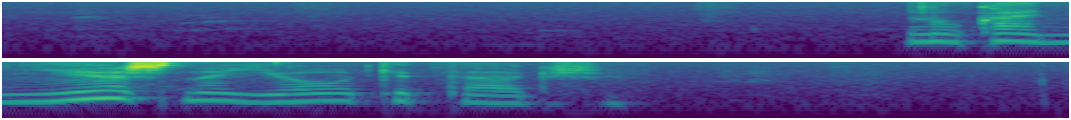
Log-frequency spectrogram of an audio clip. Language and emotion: Russian, positive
